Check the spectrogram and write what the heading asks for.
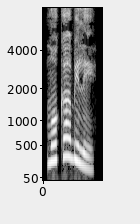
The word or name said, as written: ಮುಖಾಬಿಲೆ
